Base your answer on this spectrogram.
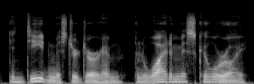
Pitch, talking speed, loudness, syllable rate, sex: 100 Hz, 190 wpm, -21 LUFS, 4.9 syllables/s, male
